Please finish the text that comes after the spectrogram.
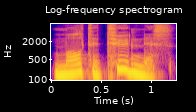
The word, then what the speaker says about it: multitudinous: to talk about today multitudinous the word of the day m-u-l-t-i-t-u-d-i-n-o-u-s five syllables meaning very numerous or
